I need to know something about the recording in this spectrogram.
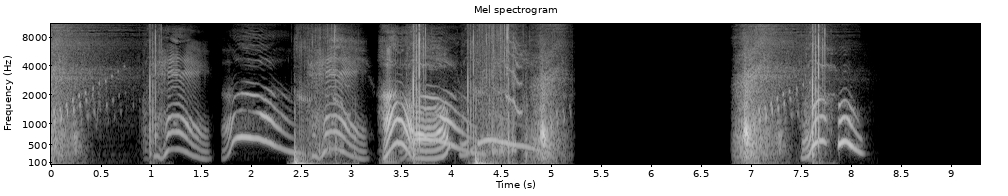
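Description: Cartoon kittens mew in high, squeaky voices.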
